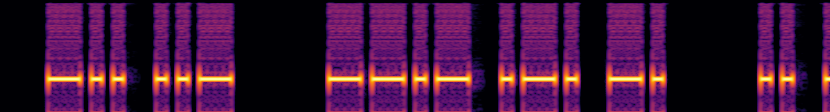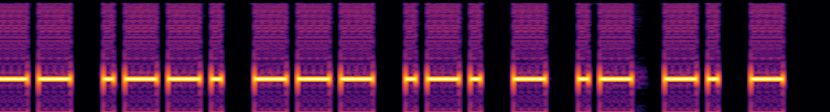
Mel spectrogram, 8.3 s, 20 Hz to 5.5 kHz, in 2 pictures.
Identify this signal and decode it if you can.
Morse code, heard as a keyed tone, about 22 wpm, 800 Hz. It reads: DU QRN IMPORTANT
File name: cours-du-mercredi / audios / cours-nr-860-FIN-de-QSOr-vitesse-21MPM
